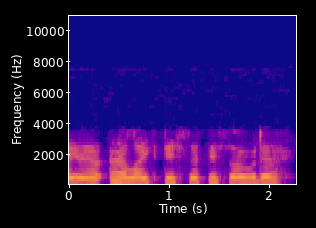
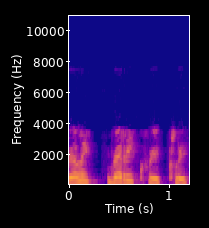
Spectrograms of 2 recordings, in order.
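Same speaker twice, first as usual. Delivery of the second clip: ordinary delivery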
